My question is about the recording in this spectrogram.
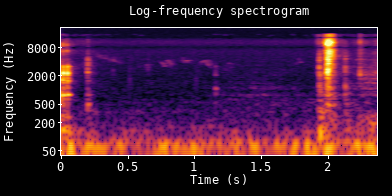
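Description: A near-quiet pause in speech: low steady hum inside a parked pickup cab, with a few faint ticks and a short click near the end.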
